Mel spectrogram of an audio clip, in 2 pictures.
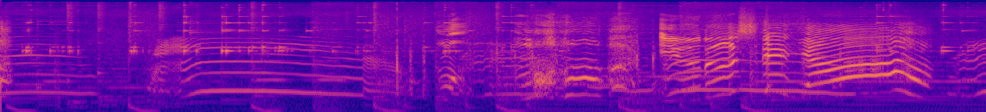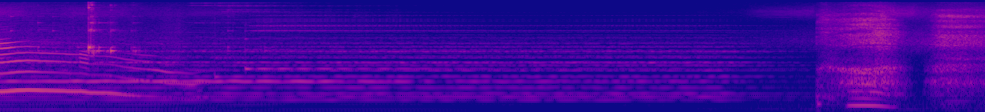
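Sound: cat meowing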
